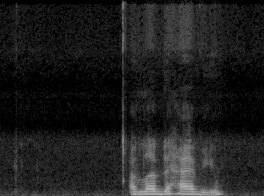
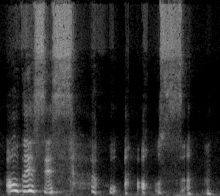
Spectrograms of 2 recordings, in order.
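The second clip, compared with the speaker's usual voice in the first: laughing; 12 semitones higher than usual. Real, not acted. Thrilled by viewer.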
